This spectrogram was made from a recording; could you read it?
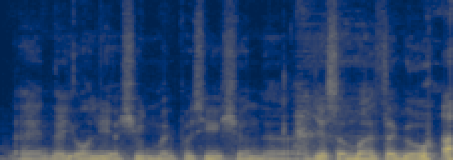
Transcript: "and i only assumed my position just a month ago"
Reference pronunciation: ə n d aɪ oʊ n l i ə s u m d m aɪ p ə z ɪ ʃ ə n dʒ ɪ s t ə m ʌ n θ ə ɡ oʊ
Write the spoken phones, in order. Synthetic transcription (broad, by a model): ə n d aɪ oʊ n l i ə ʃ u d m aɪ p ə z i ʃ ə n dʒ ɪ s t ə m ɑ n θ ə ɡ oʊ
